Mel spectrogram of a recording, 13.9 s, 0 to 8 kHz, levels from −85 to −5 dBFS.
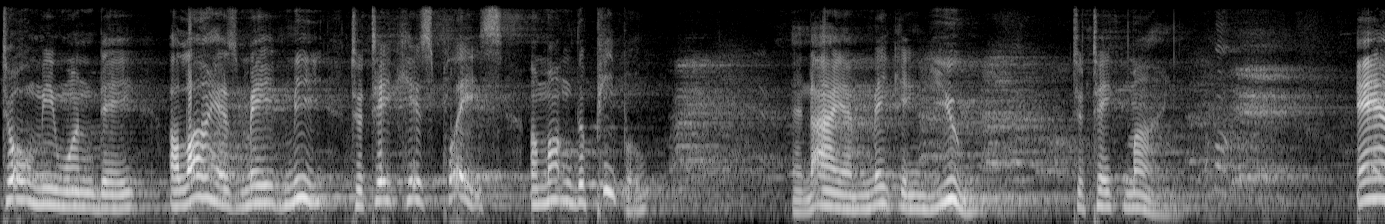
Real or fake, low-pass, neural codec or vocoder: real; 7.2 kHz; none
